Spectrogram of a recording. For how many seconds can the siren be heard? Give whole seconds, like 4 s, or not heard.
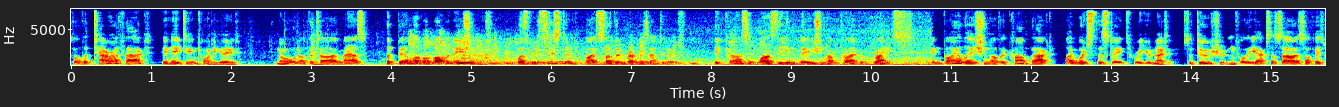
not heard.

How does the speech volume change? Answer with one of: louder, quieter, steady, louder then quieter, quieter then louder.
steady.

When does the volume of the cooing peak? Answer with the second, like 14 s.
5 s.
